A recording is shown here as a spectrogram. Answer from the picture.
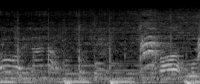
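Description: Background music with a steady bass beat, with short high cries that rise and fall over it.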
